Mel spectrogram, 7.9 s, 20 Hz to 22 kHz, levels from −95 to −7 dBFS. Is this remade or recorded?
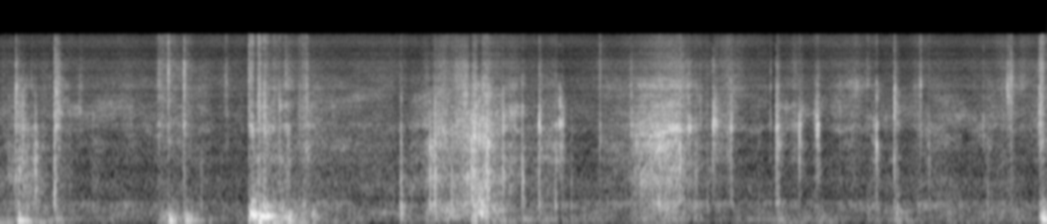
remade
